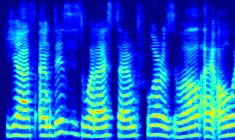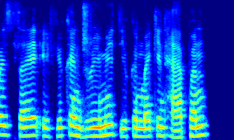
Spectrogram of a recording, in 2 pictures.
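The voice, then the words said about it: Speaks with a noticeable accent. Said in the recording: “that nice, lovely accent”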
